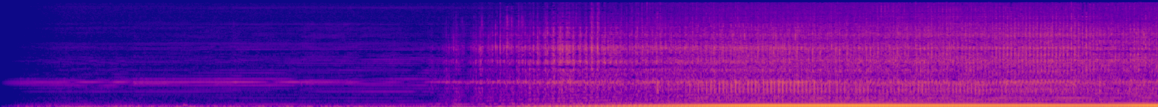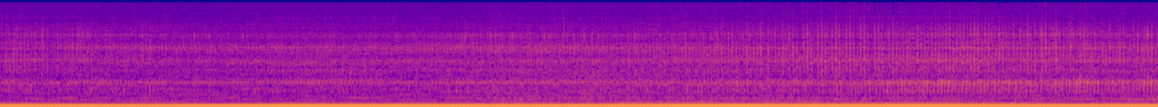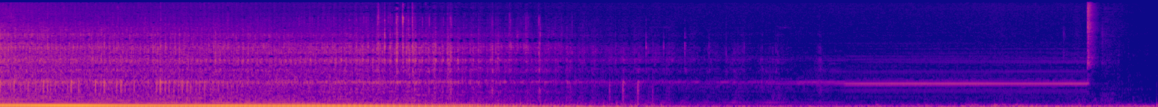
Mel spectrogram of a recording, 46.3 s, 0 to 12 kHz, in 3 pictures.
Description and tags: FAN 5 (POWER)
Record from behind, empowered with force of dusty blades.
motor, fan, old, airflow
